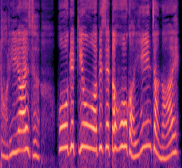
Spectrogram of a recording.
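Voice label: ATTACK, Japanese; Jatimatic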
